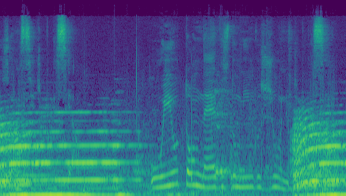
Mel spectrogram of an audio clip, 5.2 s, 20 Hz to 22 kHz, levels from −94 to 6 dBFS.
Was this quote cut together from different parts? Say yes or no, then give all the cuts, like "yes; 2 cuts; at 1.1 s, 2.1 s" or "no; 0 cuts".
yes; 2 cuts; at 2.0 s, 3.9 s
